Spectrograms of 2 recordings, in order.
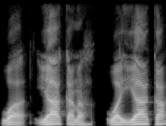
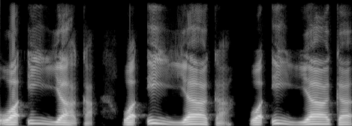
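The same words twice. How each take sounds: First: "ওয়া ইয়াকা" as quick wa yaka; wrong short form. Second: "ওয়া ইয়াকা" slower, as wa iy-yaa-ka; correct doubled Y. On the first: Teacher showing what to avoid, "ওয়া ইয়াকা" as short wa yaka. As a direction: drop the doubled y in "ওয়া ইয়াকা". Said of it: "এমন যেন না হয়". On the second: Teacher giving the right form, "ওয়া ইয়াকা" with held doubled y. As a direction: hold the ই-ইয়া in "ওয়া ইয়াকা". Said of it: "উচ্চারণ হবে". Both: Shown as a demonstration.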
